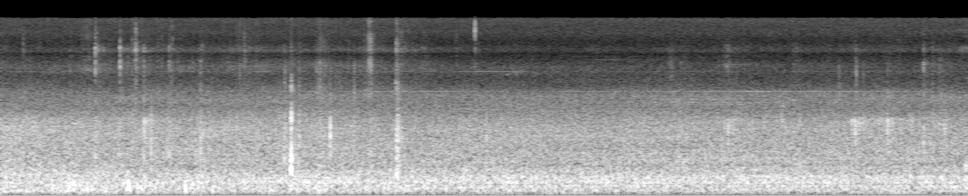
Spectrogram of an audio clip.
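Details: Steady outdoor rumble of wind and distant traffic with a few faint clicks and knocks; no animal voice.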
